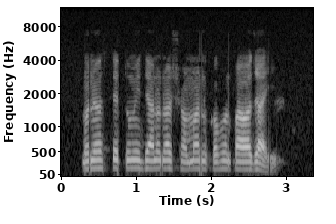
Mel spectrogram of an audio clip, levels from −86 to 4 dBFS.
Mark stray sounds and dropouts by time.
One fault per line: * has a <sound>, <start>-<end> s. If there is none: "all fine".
all fine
